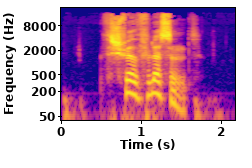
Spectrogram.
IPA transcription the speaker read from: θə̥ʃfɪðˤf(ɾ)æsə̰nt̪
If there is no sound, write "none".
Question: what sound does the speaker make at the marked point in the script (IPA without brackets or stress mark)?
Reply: l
